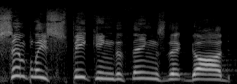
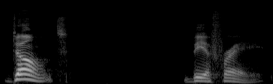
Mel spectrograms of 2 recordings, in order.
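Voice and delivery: calm reassurance; 8 semitones lower than usual. Acted. Prophet calming his servant.

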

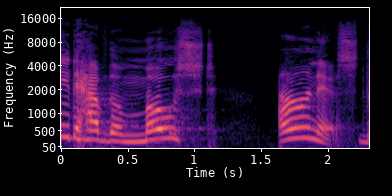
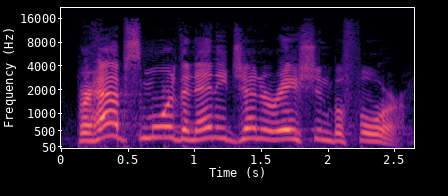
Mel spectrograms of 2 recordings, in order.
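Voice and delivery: ordinary delivery

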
